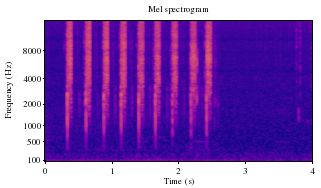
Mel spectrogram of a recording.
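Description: Hand-pump spray bottle squirting water onto a coin held in a wet palm to rinse the dirt off: nine quick squirts, about four a second, stopping about two and a half seconds in.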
